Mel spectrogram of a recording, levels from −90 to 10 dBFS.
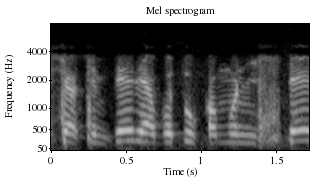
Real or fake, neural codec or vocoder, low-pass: real; none; 7.2 kHz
